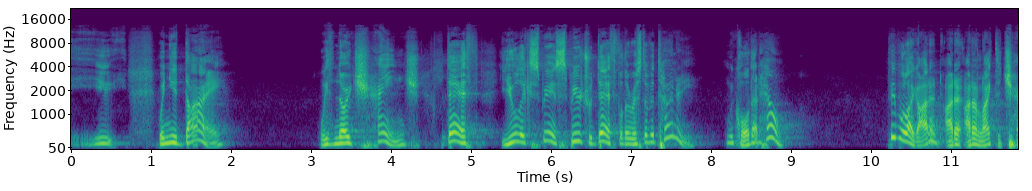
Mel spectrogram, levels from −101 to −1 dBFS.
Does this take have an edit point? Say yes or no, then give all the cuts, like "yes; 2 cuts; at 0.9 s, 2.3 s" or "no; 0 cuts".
yes; 2 cuts; at 4.6 s, 10.2 s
